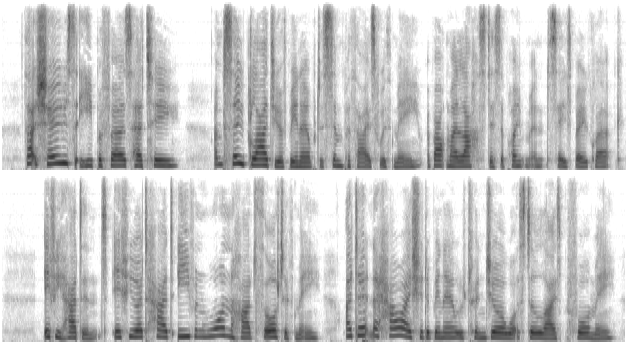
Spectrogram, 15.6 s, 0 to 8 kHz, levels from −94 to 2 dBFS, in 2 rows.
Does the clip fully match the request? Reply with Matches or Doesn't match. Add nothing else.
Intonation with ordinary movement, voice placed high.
Matches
